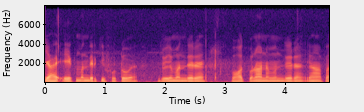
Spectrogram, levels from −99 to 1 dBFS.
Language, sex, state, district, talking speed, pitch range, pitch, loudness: Hindi, male, Haryana, Rohtak, 205 wpm, 105-115 Hz, 110 Hz, -20 LUFS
